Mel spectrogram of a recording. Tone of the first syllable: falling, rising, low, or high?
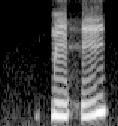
low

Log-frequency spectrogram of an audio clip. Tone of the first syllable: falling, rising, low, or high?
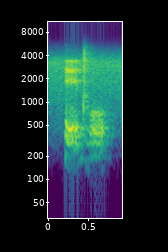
high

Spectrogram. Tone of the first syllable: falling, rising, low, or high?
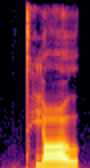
high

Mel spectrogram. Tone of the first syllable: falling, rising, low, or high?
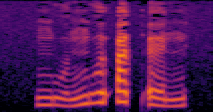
low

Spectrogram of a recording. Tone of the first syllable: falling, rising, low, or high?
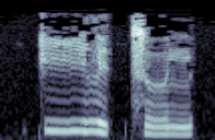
high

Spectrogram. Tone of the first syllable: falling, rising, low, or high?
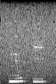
rising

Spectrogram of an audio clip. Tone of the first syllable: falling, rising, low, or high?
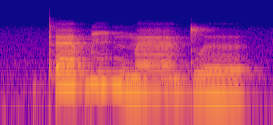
high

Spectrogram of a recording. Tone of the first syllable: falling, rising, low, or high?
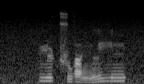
high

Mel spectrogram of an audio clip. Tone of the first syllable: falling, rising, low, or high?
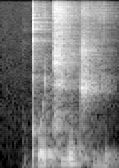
low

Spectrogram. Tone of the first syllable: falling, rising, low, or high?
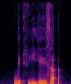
high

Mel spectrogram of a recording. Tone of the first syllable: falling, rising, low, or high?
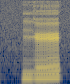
rising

